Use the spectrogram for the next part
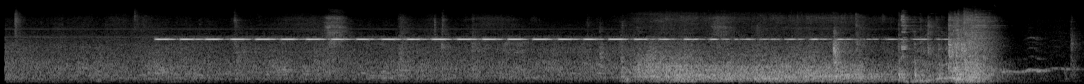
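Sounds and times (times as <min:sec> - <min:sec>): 
Metro G5 train door closing: 0:01.6 - 0:10.0.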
